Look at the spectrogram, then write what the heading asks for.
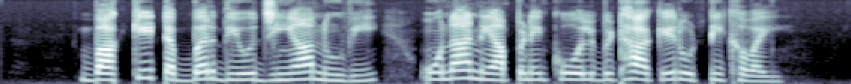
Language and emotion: Punjabi, neutral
